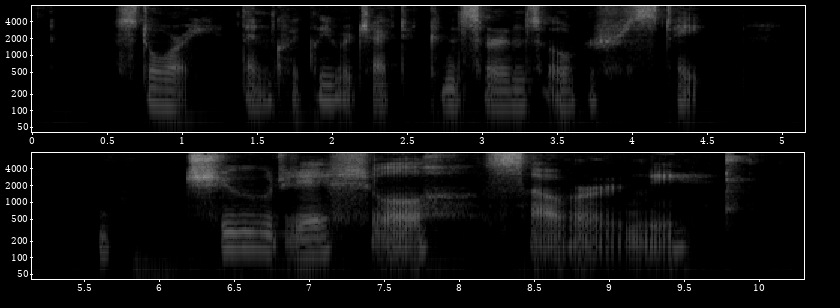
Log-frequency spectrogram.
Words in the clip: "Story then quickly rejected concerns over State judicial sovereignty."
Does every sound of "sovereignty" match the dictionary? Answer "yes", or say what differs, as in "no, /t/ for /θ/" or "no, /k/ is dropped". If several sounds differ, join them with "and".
no, /ɹ/ is dropped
